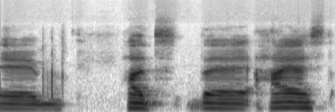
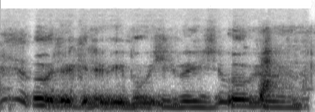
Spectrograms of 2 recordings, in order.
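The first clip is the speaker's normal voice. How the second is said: cooing at a dog; 3 semitones higher, 7 dB louder than usual. Retold or imitated. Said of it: "Whereas I'm like".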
